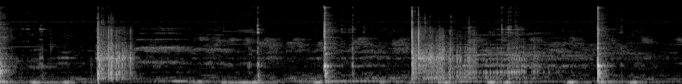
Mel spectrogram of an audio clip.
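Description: Several sharp knocks, with two short bursts of clatter about a second in and past the middle, from freshwater snails being chopped and handled for cooking.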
